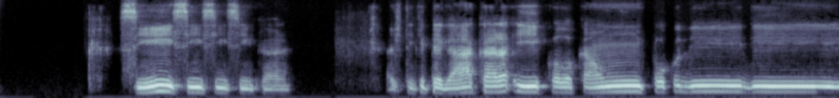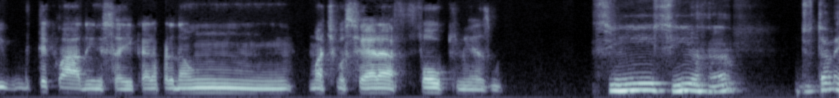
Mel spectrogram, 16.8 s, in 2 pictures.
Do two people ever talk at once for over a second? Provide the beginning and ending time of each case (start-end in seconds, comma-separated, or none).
none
